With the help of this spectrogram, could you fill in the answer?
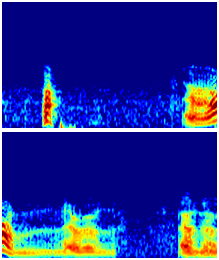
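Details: Twinkle the talking dog vocalizing indoors: one sharp short yelp, then a long wavering moan that rises and falls like speech, a second lower drawn-out groan, and a final rough burst at the end.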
